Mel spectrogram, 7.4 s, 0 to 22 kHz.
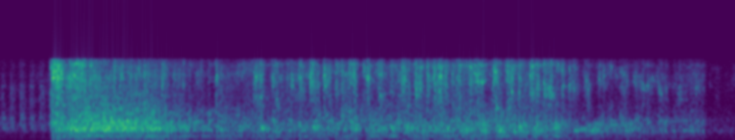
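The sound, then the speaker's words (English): The engine of the boat Breathless 2 is started at Bayside Marina, Walt Disney World: it roars to life abruptly, then settles into a loud, steady, rapidly pulsing rumble that continues for several seconds before cutting off. No voices. “That's Breathless 2 being fired up at Bayside Marina.”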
